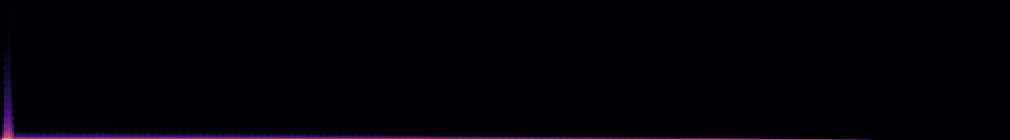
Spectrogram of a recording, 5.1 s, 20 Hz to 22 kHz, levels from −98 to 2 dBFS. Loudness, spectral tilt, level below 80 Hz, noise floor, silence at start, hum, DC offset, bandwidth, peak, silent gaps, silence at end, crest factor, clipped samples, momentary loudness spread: -12 LUFS; -17.5 dB/octave; -10 dBFS; -52 dBFS; 0 s; none; under 0.1%; 0.3 kHz; 0 dBFS; none; 1.55 s; 10 dB; 0.3%; 19 LU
